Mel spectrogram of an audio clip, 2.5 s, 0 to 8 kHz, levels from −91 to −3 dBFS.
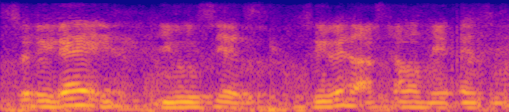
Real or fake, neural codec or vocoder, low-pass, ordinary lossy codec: fake; codec, 16 kHz, 2 kbps, FreqCodec, smaller model; 7.2 kHz; Opus, 32 kbps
